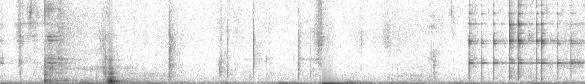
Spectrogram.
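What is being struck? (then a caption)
Glass whiskey bottle. A glass whiskey bottle is tapped and scratched, giving soft glassy clinks and light scraping. The sound ends in a quick run of bright, ringing taps.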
